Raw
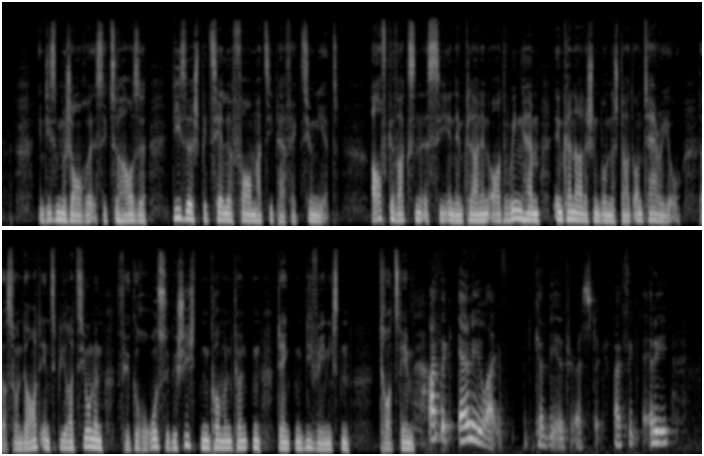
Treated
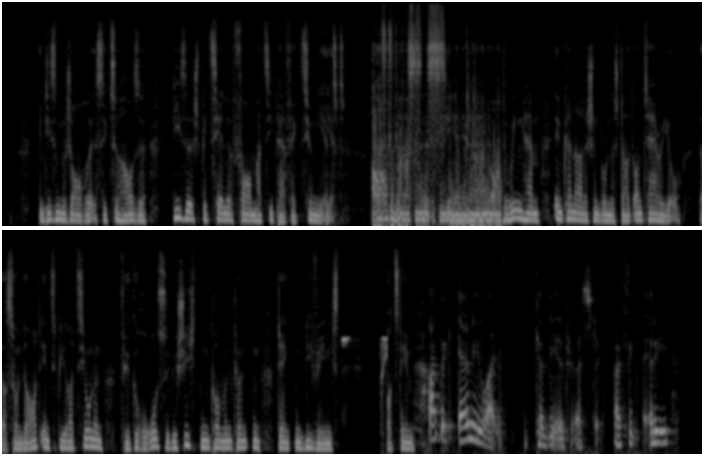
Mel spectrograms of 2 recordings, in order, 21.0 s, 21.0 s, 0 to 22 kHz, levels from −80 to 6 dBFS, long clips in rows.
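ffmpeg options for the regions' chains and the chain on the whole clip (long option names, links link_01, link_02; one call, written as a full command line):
ffmpeg -i in.wav -filter_complex "[0:a]asettb=1/sr,asplit=3[link_01][link_02][link_03];[link_01]atrim=end=4.764[link_04];[link_02]atrim=start=4.76:end=7.49,asetpts=PTS-STARTPTS,afade=type=in:duration=0.004:curve=qsin,afade=type=out:start_time=2.726:duration=0.004:curve=qsin,highshelf=frequency=2300:gain=6,aecho=1:1:98:0.668,atrim=end_sample=120393,asoftclip=type=hard:threshold=-21.5dB[link_05];[link_03]atrim=start=7.486[link_06];[link_04][link_05]acrossfade=duration=0.004:curve1=hsin:curve2=qsin[link_07];[link_07][link_06]acrossfade=duration=0.004:curve1=qsin:curve2=hsin,asettb=1/sr,asplit=3[link_08][link_09][link_10];[link_08]atrim=end=15.564[link_11];[link_09]atrim=start=15.56:end=16.28,asetpts=PTS-STARTPTS,afade=type=in:duration=0.004:curve=qsin,afade=type=out:start_time=0.716:duration=0.004:curve=qsin,agate=range=-13dB:threshold=-56dB:ratio=16:release=100:detection=peak,equalizer=frequency=330:width_type=o:width=0.46:gain=-7,lowpass=frequency=2600:width_type=q:width=0.5098,lowpass=frequency=2600:width_type=q:width=0.6013,lowpass=frequency=2600:width_type=q:width=0.9,lowpass=frequency=2600:width_type=q:width=2.563,afreqshift=-3100[link_12];[link_10]atrim=start=16.276[link_13];[link_11][link_12]acrossfade=duration=0.004:curve1=hsin:curve2=qsin[link_14];[link_14][link_13]acrossfade=duration=0.004:curve1=qsin:curve2=hsin,agate=range=-12dB:threshold=-46dB:ratio=16:detection=peak,lowshelf=frequency=72:gain=9.5,acompressor=threshold=-24dB:ratio=6,volume=-7.5dB" out.wav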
